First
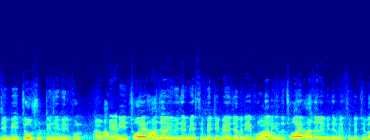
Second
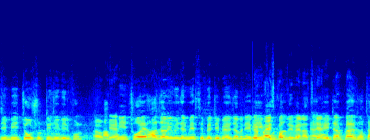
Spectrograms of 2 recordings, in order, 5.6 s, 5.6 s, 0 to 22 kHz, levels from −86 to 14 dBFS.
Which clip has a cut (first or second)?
second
